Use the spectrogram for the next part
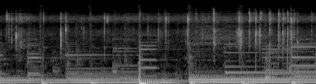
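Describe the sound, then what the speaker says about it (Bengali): Bay leaves and cumin seeds sizzle steadily in hot oil in a wok, the tempering for a Bengali lote (Bombay duck) fish curry, with a faint tonal hum underneath. "এবার ফোড়নে দেবো তেজপাতা আর জিরে।"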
